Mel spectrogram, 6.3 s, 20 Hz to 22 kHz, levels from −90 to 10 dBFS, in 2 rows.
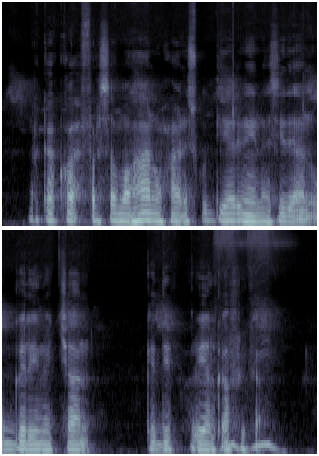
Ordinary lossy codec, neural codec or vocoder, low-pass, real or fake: none; vocoder, 44.1 kHz, 128 mel bands every 256 samples, BigVGAN v2; none; fake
